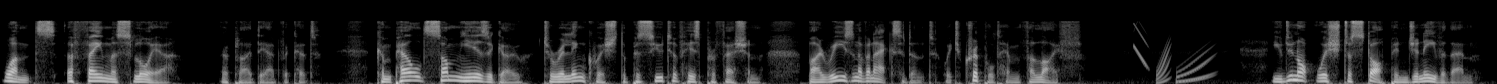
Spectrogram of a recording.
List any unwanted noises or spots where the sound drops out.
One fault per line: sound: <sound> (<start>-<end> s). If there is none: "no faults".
sound: chirp (11.3-12.2 s)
